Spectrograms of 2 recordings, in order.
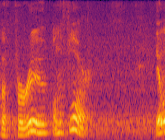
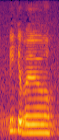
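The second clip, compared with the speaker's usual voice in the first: playful peekaboo; 3 semitones higher than usual. Pretend. Plays peekaboo with listeners.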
